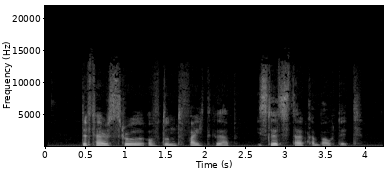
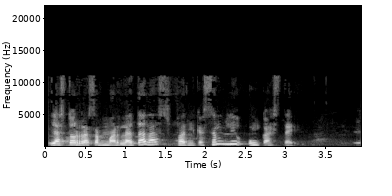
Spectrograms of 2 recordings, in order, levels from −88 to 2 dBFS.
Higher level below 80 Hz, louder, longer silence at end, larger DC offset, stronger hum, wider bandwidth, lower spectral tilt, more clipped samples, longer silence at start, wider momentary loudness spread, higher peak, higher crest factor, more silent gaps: first, -62 dBFS vs -68 dBFS; second, -38 LUFS vs -16 LUFS; first, 0.3 s vs 0 s; neither; neither; first, 14.5 kHz vs 11.5 kHz; about the same, -5 dB/octave vs -4.5 dB/octave; neither; first, 0.45 s vs 0.05 s; first, 14 LU vs 9 LU; second, -18 dBFS vs -2 dBFS; about the same, 20 dB vs 16 dB; neither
